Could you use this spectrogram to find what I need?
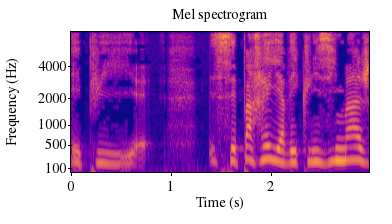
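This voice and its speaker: On a very clean recording with a silent background, a woman speaks at a fairly slow pace in a medium-pitched, dark, mellow, somewhat breathy voice with ordinary pitch variation. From Switzerland. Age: 80s+. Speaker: storyteller. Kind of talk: interview answer.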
